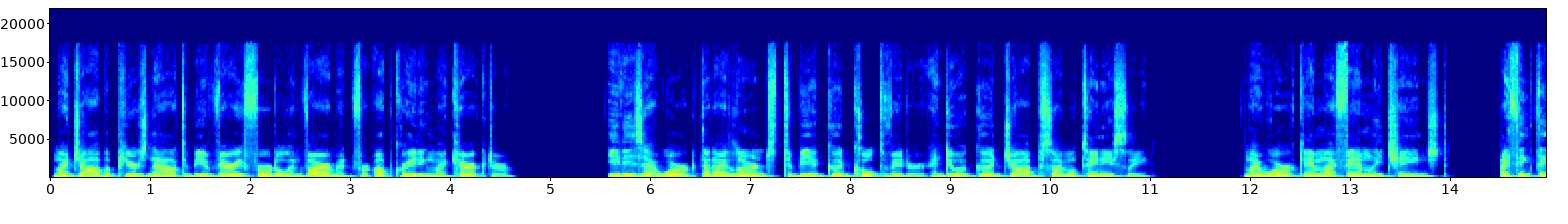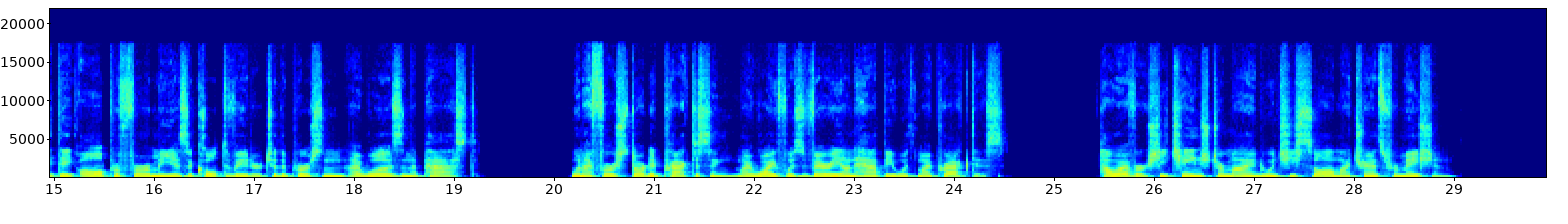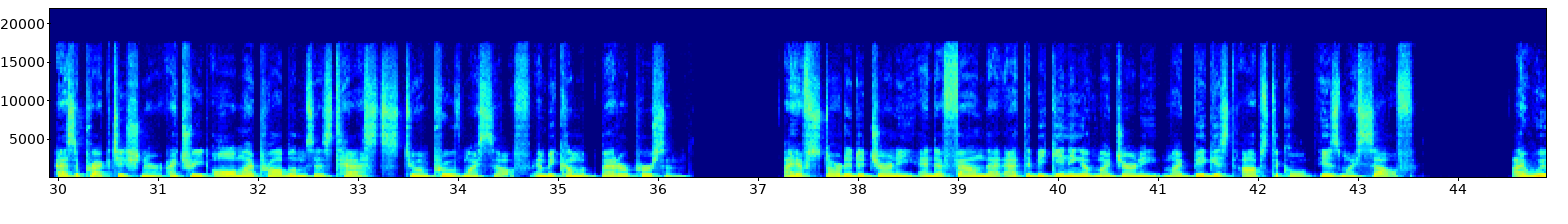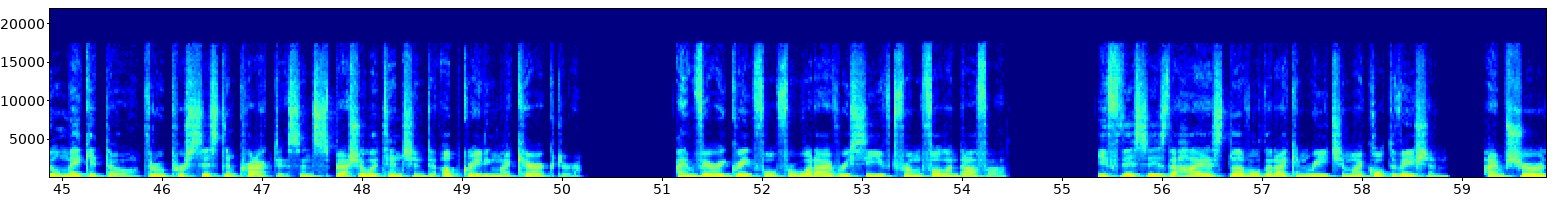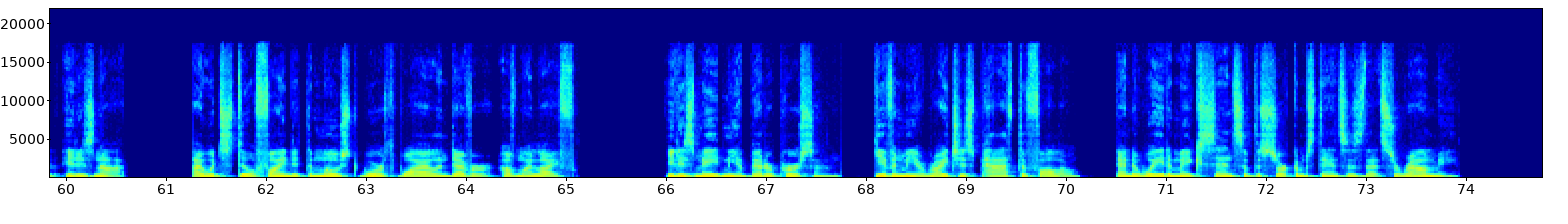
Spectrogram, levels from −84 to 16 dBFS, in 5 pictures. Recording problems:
none

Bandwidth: 17.5 kHz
